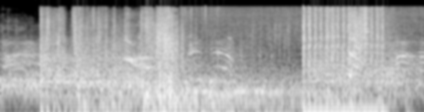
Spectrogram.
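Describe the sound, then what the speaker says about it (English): A frag grenade detonates in Battlefield Hardline amid sustained gunfire, a loud booming burst with dense crackling shots and a renewed heavy blast near the end, all close and continuous under faint game voices. "frag grenade out!"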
